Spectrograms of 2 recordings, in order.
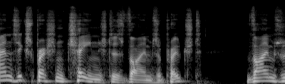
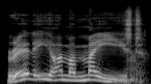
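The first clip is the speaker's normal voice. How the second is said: higher-pitched mild growl; growled sarcasm; 7 semitones higher than usual. A narrator's reading. Vimes to Carrot about his cut, mildly growling. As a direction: growl it in mock amazement. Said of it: "growled Vimes".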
